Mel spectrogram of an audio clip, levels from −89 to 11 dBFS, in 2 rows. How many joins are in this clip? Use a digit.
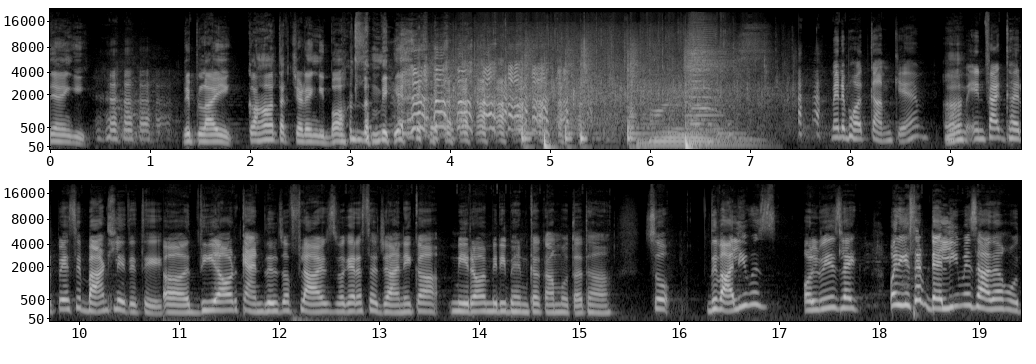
2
